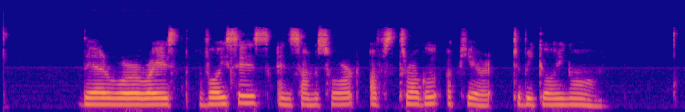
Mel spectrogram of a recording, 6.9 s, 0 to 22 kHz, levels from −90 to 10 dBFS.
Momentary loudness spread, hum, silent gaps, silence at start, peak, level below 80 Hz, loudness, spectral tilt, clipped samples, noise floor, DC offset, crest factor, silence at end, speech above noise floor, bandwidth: 11 LU; none; none; 0.85 s; -6 dBFS; -68 dBFS; -22 LUFS; -4 dB/octave; under 0.1%; -72 dBFS; under 0.1%; 16 dB; 0.85 s; 50 dB; 9.2 kHz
